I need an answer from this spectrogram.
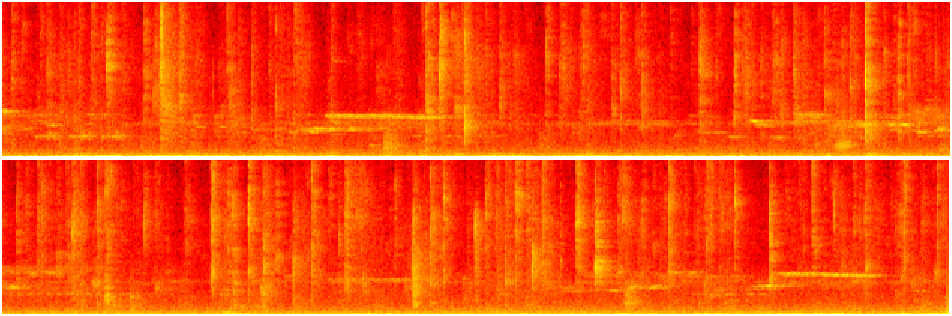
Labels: Is water splashing on a hard surface?
yes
